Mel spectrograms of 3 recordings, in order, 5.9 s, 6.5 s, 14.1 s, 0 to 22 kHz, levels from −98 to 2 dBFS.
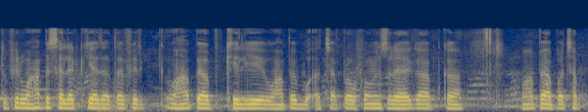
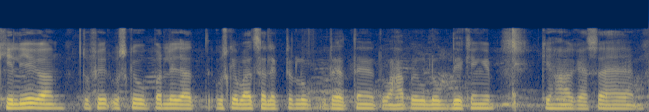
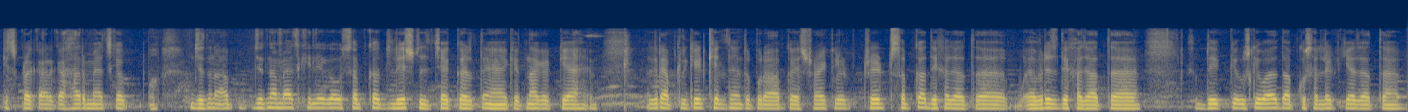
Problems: constant background noise, continuous background conversations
